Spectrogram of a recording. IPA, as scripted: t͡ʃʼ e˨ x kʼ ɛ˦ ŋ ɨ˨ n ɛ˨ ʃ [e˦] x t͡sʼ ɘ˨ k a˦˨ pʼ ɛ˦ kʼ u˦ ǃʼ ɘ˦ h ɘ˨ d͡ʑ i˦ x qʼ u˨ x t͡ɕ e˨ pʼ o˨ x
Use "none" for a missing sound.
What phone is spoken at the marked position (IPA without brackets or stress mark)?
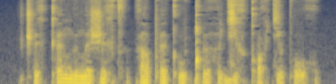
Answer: e˦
